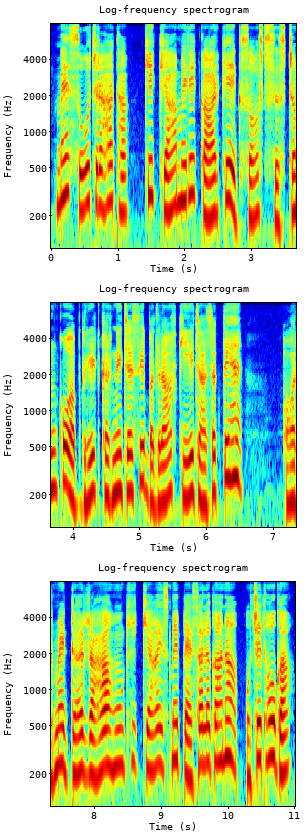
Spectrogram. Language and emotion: Hindi, fearful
